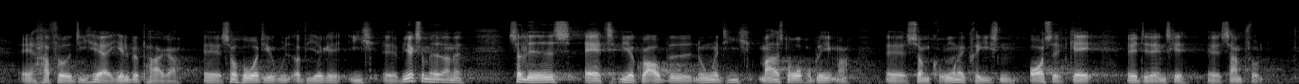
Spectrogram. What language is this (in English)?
Danish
